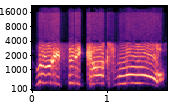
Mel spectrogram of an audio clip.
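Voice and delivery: high, loud, drawn-out cheer; fan cheer. Acted. Caller shouting support for his team to the radio host, loud slow cheer. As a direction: bellow it like a sports chant.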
